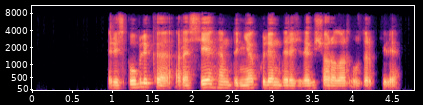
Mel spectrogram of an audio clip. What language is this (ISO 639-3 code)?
tat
